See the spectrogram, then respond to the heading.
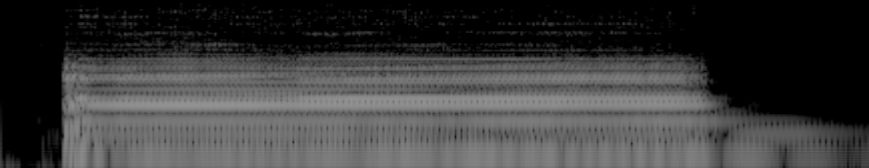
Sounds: music, bowed string instrument, musical instrument

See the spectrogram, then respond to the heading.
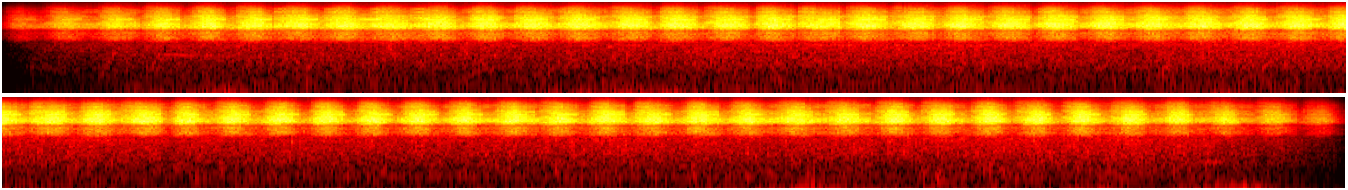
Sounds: surf, ocean, water

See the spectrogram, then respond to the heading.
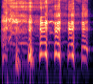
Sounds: laughter, human voice

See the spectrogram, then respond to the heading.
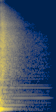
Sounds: musical instrument, percussion, music, snare drum, drum

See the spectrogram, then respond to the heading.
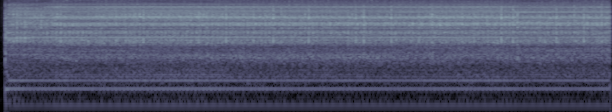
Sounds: power tool, tools

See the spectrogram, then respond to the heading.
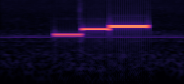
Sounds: alarm, telephone

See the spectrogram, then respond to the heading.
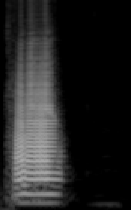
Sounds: musical instrument, brass instrument, music

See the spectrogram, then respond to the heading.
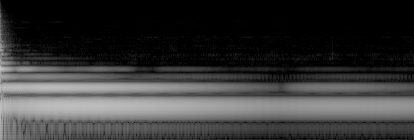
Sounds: acoustic guitar, plucked string instrument, music, musical instrument, guitar

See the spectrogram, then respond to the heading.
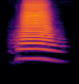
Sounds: musical instrument, music, brass instrument

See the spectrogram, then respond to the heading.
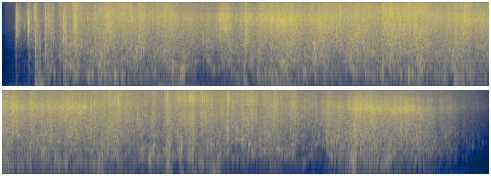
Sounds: liquid, ocean, surf, water, splatter

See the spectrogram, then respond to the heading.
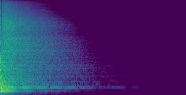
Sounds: percussion, snare drum, music, drum, musical instrument

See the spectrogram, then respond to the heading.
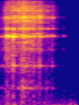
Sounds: musical instrument, rattle (instrument), percussion, domestic sounds, rattle, glass, music, keys jangling

